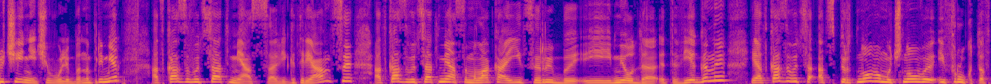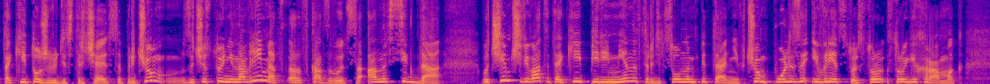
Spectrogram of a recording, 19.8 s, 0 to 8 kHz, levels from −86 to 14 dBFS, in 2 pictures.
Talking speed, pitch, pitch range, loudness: 155 wpm, 230 Hz, 190-265 Hz, -17 LUFS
